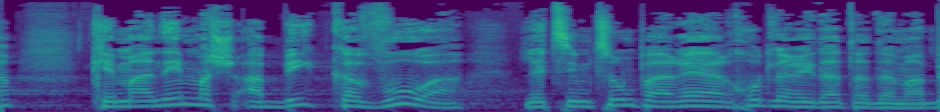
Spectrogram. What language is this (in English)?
Hebrew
